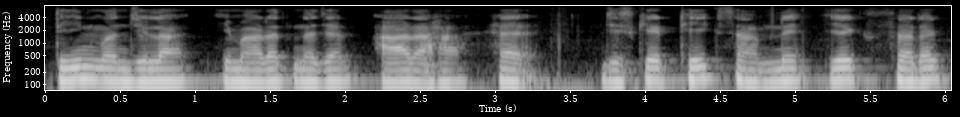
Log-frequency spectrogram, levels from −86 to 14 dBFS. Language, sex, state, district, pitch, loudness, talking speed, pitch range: Hindi, male, Bihar, Patna, 120 Hz, -16 LUFS, 130 wpm, 115-125 Hz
